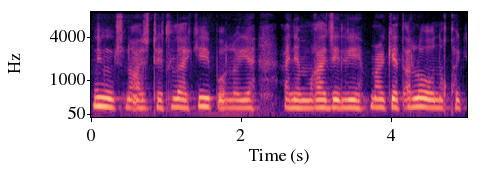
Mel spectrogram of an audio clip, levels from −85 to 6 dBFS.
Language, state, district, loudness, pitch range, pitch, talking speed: Sumi, Nagaland, Kohima, -15 LUFS, 180-195 Hz, 185 Hz, 165 wpm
